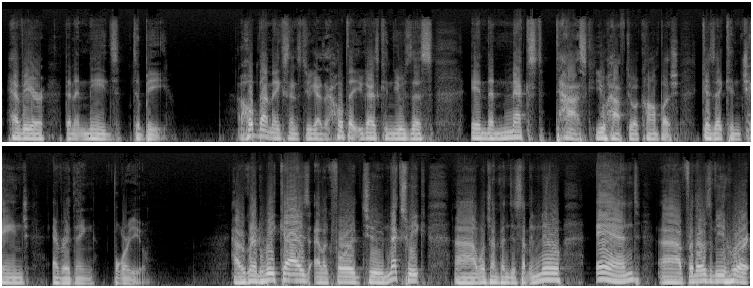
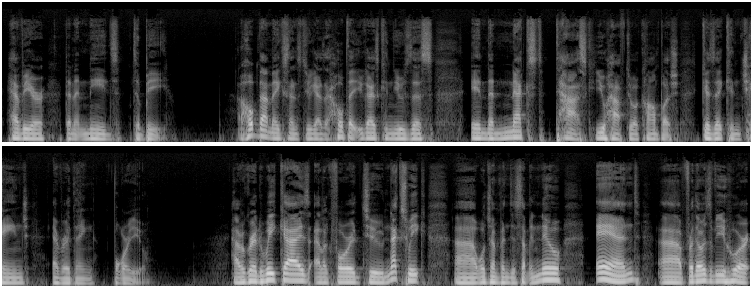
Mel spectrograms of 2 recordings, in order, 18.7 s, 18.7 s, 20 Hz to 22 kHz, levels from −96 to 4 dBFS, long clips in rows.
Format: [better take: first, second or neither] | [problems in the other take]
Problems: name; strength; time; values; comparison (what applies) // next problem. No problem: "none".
second | distortion; heavy; 10% of the sound clipped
